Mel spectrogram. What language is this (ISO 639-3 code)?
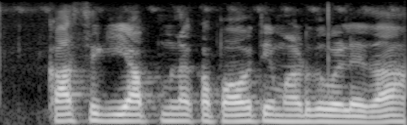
kan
